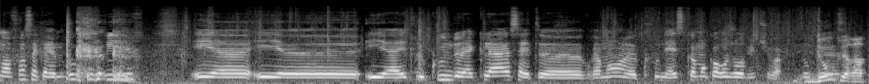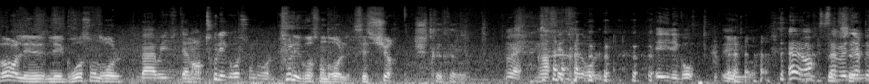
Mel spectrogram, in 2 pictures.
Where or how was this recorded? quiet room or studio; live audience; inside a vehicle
inside a vehicle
